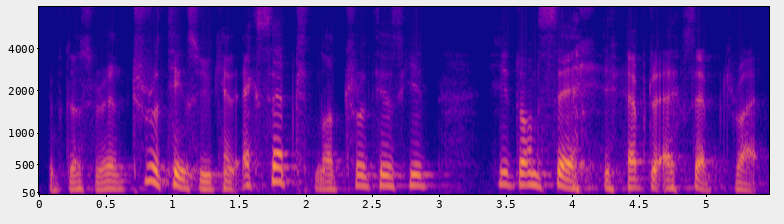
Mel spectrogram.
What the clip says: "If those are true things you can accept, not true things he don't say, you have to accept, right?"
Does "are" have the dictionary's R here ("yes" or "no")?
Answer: no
